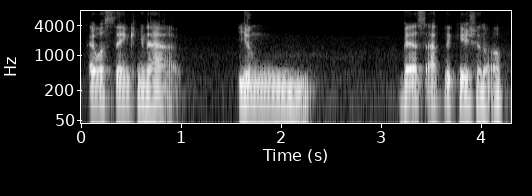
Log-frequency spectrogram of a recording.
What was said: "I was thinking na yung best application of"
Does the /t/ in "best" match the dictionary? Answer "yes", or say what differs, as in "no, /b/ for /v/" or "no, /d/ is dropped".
yes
